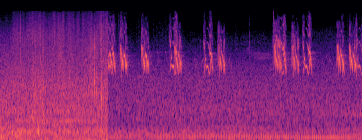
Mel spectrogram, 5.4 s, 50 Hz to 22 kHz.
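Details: At a Tenmangu shrine on 25 April 2024, sparrows arrive to feed at a post. A loud rushing noise opens the recording, then bright clipped chirps follow in pairs and short runs, spaced irregularly over low traffic-like rumble.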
